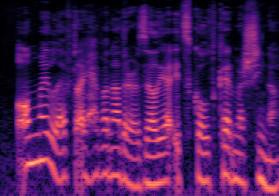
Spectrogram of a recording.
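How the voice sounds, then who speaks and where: A woman with a Polish accent speaks at a very deep, low pitch. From Poland. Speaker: gardening youtuber. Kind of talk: casual tutorial. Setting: outdoors in garden. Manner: halting, frequent fillers.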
